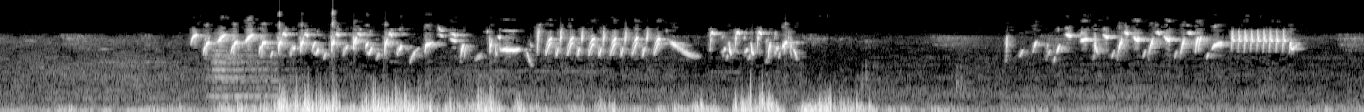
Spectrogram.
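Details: Teaching song for young goldfinches from a European goldfinch: lively jangling twitters and trills in two bursts, the first overlaid by heavy low thumping noise, the last ending in a buzzy note.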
